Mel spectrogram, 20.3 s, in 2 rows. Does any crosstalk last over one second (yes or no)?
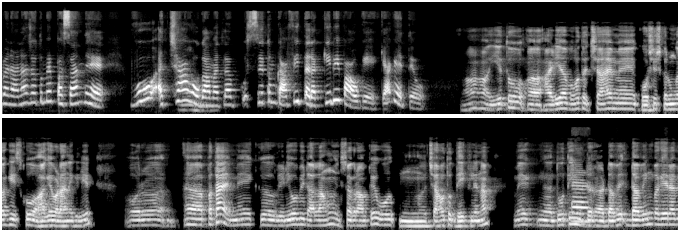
no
